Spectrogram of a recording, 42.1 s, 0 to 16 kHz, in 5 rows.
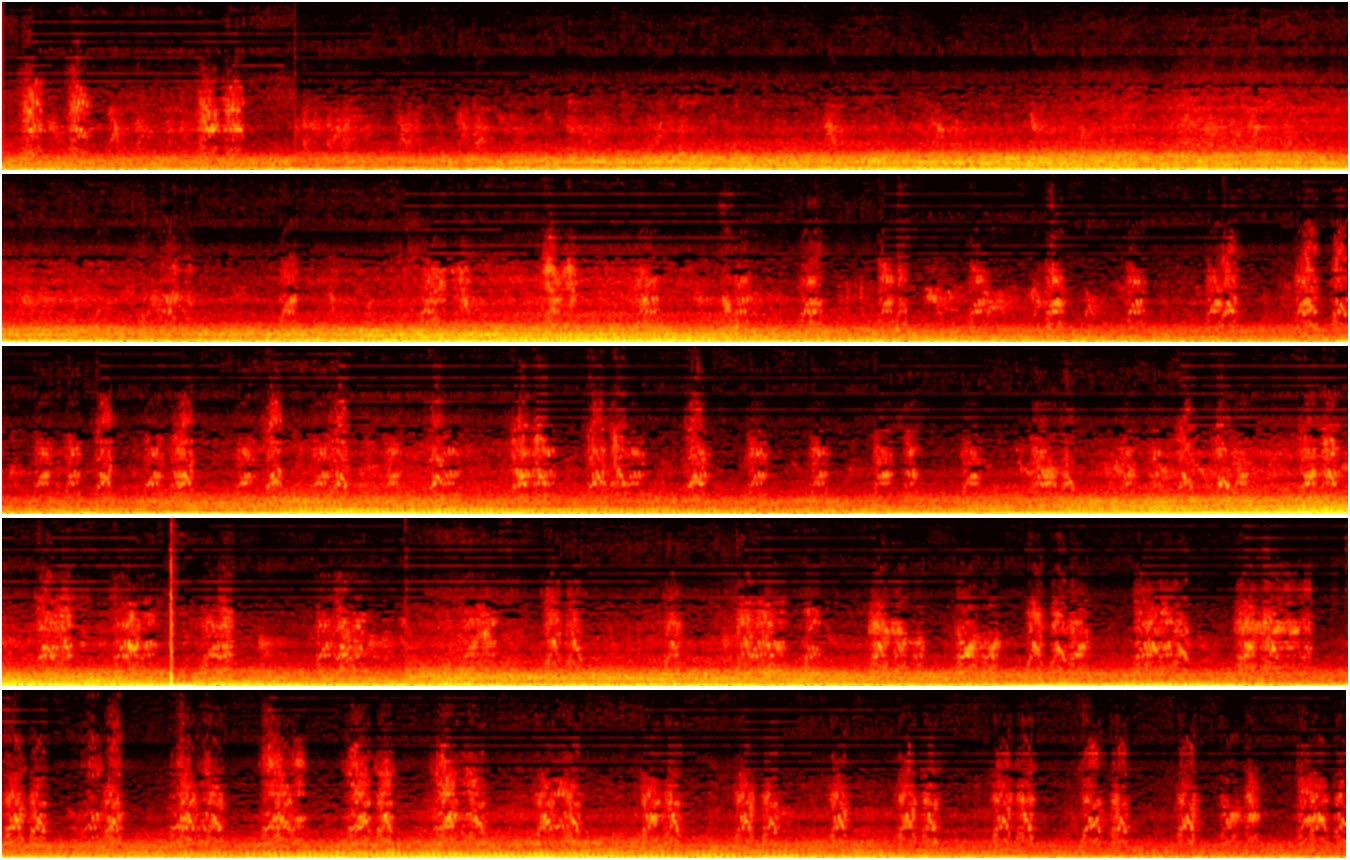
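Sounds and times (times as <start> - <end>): nestlings chirping: 0.0 - 42.0
steady low rumble: 19.6 - 41.8.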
